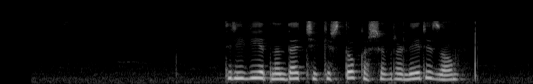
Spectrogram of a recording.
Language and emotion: Russian, positive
